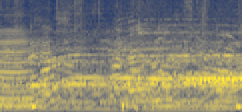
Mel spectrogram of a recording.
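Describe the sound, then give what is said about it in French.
A masked, costumed crowd shouting and yelling together while dancing hand in hand around a fire in celebration, a loud, continuous overlapping clamor of raised voices with no clear words, steady throughout the short stretch. “Et voilà, et on crie, on hurle, ça, ça, ça peut s'entendre.”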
